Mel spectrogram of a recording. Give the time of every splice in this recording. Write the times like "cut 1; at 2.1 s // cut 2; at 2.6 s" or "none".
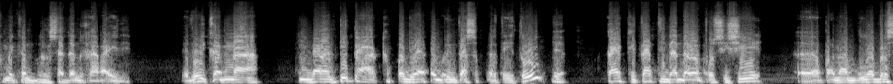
none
